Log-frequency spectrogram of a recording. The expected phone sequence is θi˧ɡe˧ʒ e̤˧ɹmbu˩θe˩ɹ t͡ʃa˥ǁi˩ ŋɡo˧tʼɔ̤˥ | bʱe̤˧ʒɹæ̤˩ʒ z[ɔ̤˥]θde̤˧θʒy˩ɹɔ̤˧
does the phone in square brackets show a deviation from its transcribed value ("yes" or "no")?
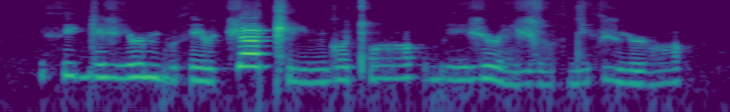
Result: yes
